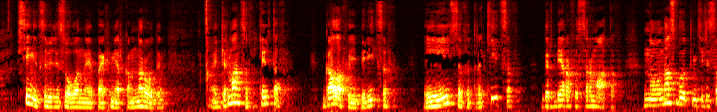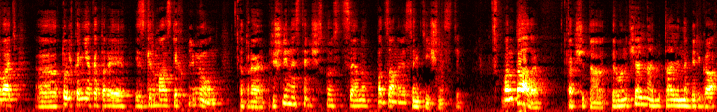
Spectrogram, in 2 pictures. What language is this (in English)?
Russian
